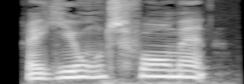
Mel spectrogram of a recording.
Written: regionsformand

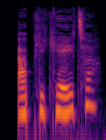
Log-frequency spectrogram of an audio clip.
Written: applikator

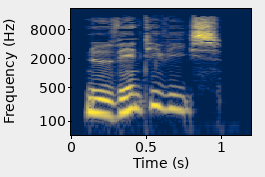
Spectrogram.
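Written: nødvendigvis

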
